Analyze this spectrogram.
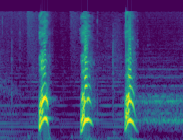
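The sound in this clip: A person imitating a dog barking, with three short, loud, evenly spaced woofs. A faint, steady musical tone continues underneath and after them.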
